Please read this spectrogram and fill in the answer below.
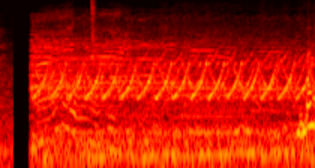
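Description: Electronic siren in a fast yelp: a rising sweep repeated about four times a second, starting after a brief dropout, over a low rumble.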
